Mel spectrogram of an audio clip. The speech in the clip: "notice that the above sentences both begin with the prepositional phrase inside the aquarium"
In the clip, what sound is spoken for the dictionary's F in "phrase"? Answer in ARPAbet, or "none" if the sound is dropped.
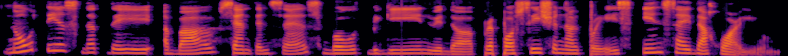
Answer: P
